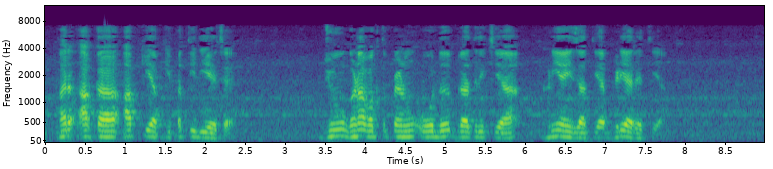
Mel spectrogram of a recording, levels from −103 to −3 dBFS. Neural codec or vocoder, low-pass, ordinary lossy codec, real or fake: none; 7.2 kHz; AAC, 48 kbps; real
